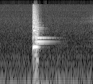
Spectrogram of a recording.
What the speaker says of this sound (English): This sound signifies that this jar has sealed.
